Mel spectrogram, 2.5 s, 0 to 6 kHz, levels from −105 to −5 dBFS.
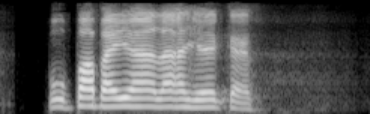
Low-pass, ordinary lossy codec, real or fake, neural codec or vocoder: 5.4 kHz; MP3, 48 kbps; fake; codec, 16 kHz in and 24 kHz out, 0.4 kbps, LongCat-Audio-Codec, two codebook decoder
